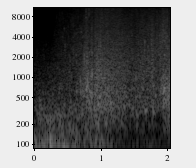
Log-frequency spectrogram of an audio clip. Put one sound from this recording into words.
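Water splashes as a figure drops into it.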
